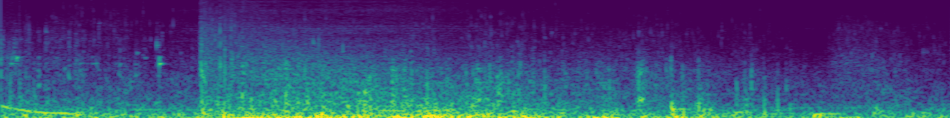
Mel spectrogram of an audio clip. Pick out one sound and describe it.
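Rocks and rubble tumble and crash.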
